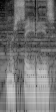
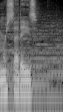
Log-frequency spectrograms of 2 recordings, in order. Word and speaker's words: Mercedes: right right Oh Mercedes they don't put as much emphasis on the second E as I do I always put it more like the car Mercedes instead of Mercedes which I think's how they say it you're a sweet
